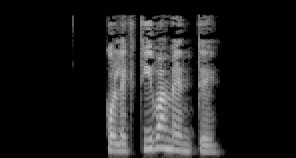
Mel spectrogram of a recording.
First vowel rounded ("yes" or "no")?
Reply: yes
